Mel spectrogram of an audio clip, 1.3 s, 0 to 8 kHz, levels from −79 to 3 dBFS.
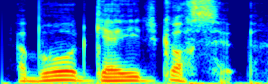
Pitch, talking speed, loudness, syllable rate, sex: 130 Hz, 180 wpm, -15 LUFS, 5.1 syllables/s, male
